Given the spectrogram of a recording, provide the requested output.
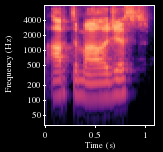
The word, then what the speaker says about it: ophthalmologist: me this one um ophthalmologist optimologist tricky spelling obviously if you look at it on paper um ophthalmologist i i think that's the most common way that you're going to hear that pronounced ophthalmologist um australia australia this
